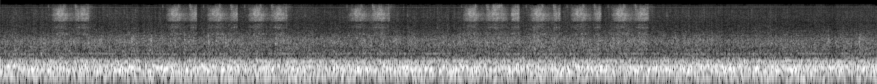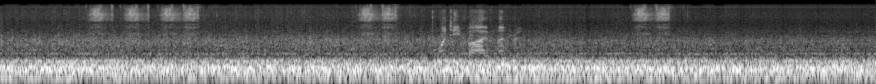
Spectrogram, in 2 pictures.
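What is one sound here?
A steady low roar of jet engines and rushing air fills an aircraft cockpit.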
